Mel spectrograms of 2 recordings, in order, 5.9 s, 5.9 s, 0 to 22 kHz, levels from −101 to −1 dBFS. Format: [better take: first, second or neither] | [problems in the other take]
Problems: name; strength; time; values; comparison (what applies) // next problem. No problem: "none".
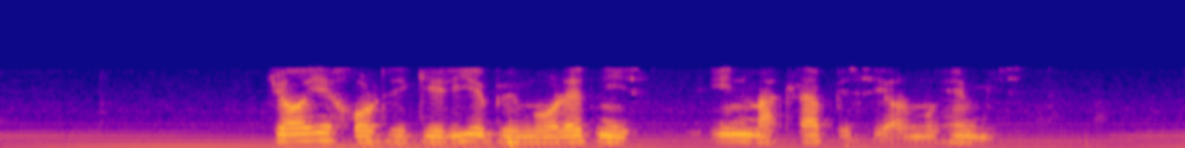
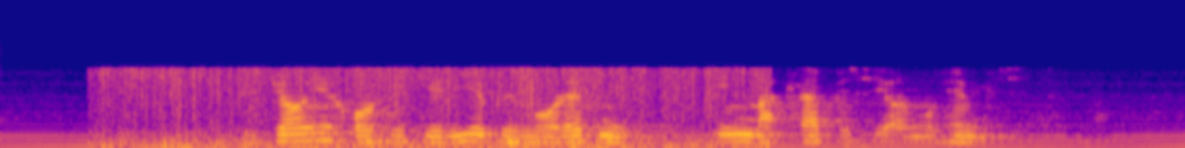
first | background sound (Crumpling, crinkling); 9 dB below the speech // room echo; dies away in 0.7 s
